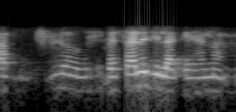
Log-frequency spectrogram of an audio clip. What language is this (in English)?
Hindi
